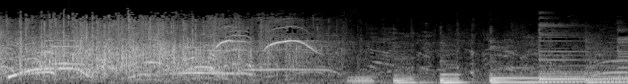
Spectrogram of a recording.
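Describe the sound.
An audience applauds and whoops to welcome a performer at a live music show, loud clapping mixed with high cheering calls, which then gives way to a few sustained instrument notes.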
